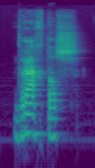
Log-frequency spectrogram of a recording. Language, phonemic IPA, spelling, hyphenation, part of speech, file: Dutch, /ˈdraːx.tɑs/, draagtas, draag‧tas, noun, Nl-draagtas.ogg
- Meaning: a carry bag (sturdy bag with handles or straps for carrying groceries, equipment, etc.)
